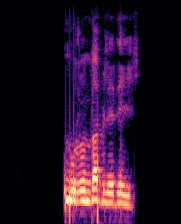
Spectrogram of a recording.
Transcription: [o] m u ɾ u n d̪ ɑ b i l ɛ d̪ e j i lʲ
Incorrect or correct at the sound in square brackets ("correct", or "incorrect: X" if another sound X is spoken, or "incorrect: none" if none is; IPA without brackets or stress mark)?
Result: incorrect: u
